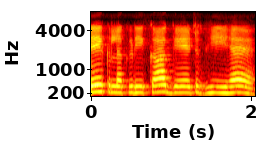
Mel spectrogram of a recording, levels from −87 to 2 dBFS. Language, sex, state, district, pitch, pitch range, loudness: Hindi, female, Uttar Pradesh, Shamli, 220 Hz, 215-225 Hz, -18 LUFS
